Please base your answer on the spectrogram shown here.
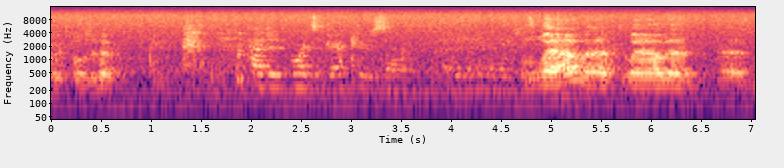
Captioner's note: laughs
